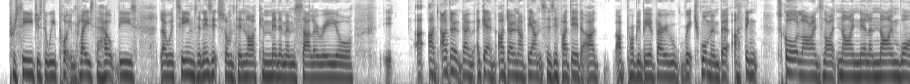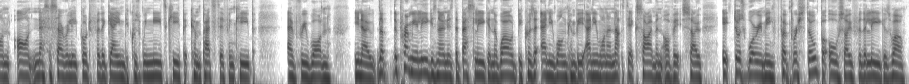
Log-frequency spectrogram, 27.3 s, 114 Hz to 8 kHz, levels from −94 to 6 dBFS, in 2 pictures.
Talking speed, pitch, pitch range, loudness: 235 wpm, 170 Hz, 160-180 Hz, -25 LUFS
